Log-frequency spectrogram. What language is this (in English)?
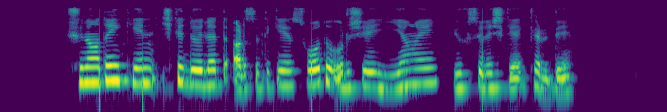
Uyghur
